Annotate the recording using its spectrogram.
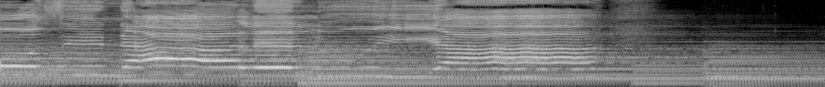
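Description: Male voice singing with piano accompaniment, ending on a held note with vibrato that stops about three seconds in, leaving the piano chords ringing.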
